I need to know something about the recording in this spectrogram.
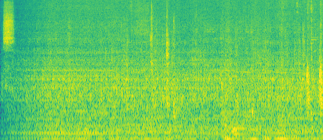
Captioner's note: engine rumbles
